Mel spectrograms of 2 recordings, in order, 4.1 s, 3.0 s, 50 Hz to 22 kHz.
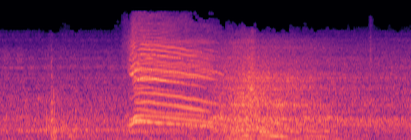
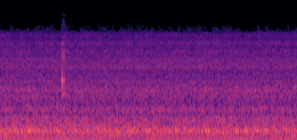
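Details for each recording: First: Kia 2.4 GDI Theta II (G4) engine, cold, after pump replacement at the dealer cured an intermittent noise: revs blip up and settle cleanly twice with no knock, tick or rattle; normal engine revving. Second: Kia 2.4 Theta II GDI engine, slightly cooled, in Drive; steady droning rush with a low hum underneath, noise absent in Park, pointing to the air-conditioning compressor.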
